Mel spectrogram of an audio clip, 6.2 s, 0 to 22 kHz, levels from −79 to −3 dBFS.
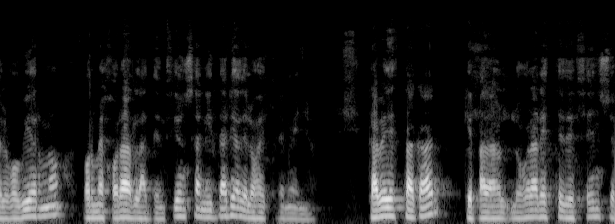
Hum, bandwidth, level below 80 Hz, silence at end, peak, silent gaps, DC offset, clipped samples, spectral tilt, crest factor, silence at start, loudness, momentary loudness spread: none; 13 kHz; -48 dBFS; 0 s; -4 dBFS; none; under 0.1%; under 0.1%; -8 dB/octave; 16 dB; 0 s; -21 LUFS; 10 LU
